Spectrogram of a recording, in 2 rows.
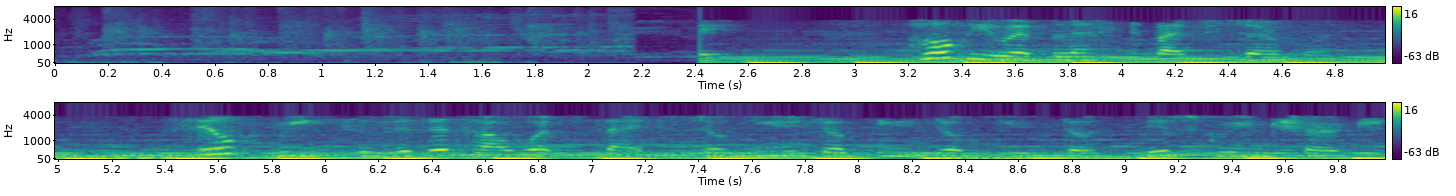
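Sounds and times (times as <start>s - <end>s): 
audience clapping applause: 0.0s - 2.4s
speech: 3.2s - 9.9s.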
